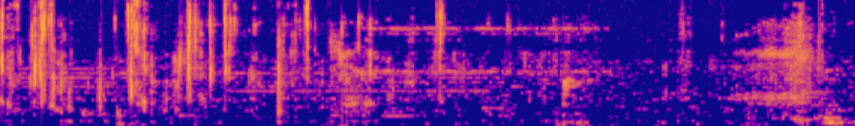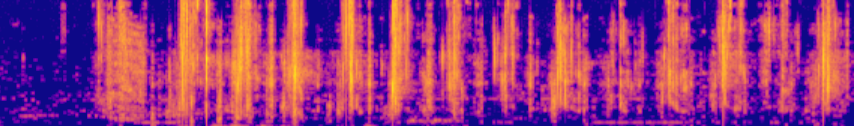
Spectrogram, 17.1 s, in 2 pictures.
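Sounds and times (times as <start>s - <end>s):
crunchy chewing: 0.0s - 3.8s, 9.5s - 17.0s.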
